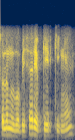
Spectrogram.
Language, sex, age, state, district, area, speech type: Tamil, male, 18-30, Tamil Nadu, Coimbatore, rural, conversation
